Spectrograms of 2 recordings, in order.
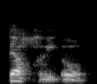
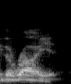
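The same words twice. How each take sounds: First: The name is pronounced in a French way. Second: The name is pronounced in an American way. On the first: "in France they say" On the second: "we in America say"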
